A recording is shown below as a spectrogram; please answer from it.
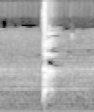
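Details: Woman hiccuping while starting to tell a story: a single abrupt, sharp hiccup, a brief voiced gulp, over quiet room noise.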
